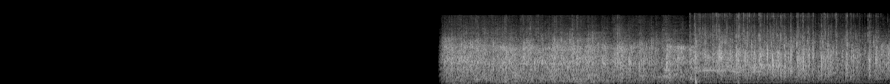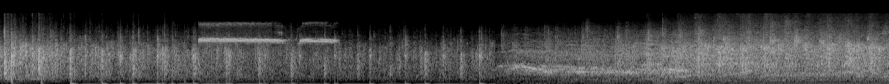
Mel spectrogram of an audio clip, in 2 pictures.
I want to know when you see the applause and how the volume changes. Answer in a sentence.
You can hear the applause from 4.4 to 17.7 s, getting quieter then louder.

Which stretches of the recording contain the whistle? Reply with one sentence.
The whistle can be heard from 10.8 to 12.3 s.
